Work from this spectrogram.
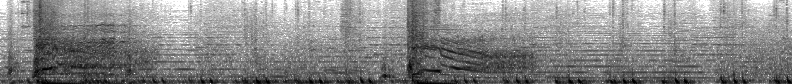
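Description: Horses in the battle game Bannerlord whinny loudly twice over a steady, rapid clip-clop of galloping hooves, with occasional thuds and impacts of combat close by.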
